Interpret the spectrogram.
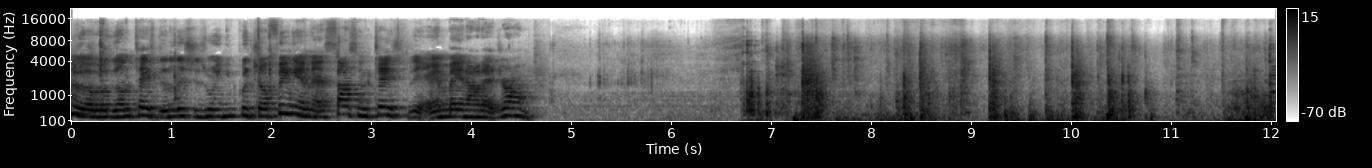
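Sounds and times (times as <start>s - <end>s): rapid knocks and bumps: 6.7s - 12.0s.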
